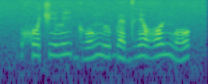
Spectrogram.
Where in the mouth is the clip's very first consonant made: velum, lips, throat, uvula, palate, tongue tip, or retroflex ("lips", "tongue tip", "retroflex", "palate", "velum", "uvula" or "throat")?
uvula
